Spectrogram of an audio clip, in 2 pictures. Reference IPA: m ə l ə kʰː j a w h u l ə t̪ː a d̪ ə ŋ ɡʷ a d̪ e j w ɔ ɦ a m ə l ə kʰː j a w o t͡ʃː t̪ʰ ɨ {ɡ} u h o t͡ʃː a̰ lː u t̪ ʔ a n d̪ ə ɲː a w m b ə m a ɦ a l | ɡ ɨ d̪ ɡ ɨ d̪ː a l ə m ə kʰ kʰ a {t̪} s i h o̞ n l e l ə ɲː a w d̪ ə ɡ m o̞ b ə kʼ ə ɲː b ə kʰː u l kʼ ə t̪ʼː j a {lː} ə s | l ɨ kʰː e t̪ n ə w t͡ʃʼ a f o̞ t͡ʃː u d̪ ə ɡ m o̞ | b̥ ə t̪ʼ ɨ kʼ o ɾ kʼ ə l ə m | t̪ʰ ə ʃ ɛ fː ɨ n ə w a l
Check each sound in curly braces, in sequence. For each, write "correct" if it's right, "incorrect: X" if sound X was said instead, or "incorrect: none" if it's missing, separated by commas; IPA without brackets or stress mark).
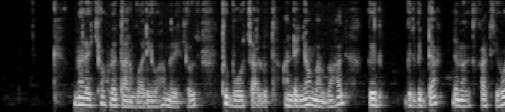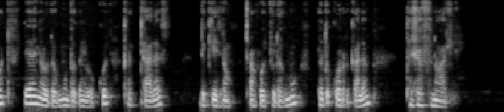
incorrect: b, correct, incorrect: l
